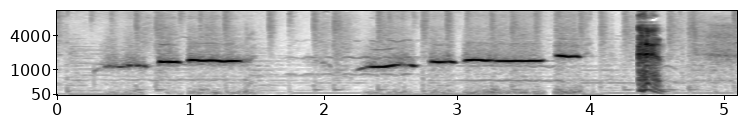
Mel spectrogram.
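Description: A person whistles a slow, lilting melody of a rock ballad in clear sustained notes, with a short burst of noise near the end and low background rumble underneath.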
